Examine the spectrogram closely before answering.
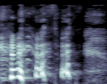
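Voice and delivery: sudden high giggle; laughing at her own taunt. Real, not acted. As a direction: break into a loud high laugh.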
